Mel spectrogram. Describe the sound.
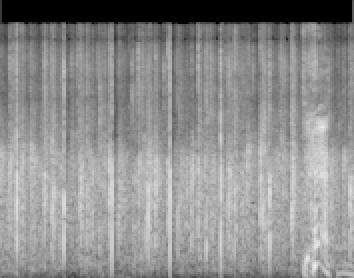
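A burst of hand applause from a small group, dense and steady with sharper individual claps standing out; a voice briefly calls out near the end.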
